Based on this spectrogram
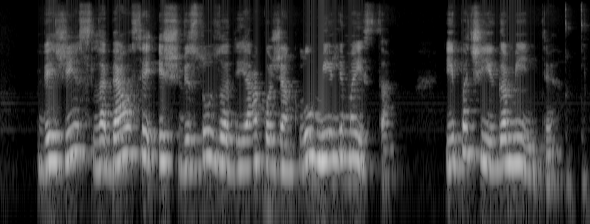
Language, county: Lithuanian, Šiauliai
